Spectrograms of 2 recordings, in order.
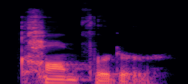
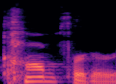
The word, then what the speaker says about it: comforter: pronounce the word comforter it's not comforter it's not the a sound like hot and stop it's the e uh uh sound like cup and up CC closed and relaxed come come comforter we hear the T pronounced like a fast D further further come comforter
